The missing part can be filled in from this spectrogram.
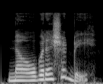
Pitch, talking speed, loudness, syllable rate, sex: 210 Hz, 230 wpm, -16 LUFS, 5.9 syllables/s, female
